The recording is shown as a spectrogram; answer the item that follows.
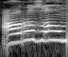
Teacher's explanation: عرضہم میں را کے اوپر زبر ہے تو اس لیے ہم نے را کو موٹا کر کے پڑھا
